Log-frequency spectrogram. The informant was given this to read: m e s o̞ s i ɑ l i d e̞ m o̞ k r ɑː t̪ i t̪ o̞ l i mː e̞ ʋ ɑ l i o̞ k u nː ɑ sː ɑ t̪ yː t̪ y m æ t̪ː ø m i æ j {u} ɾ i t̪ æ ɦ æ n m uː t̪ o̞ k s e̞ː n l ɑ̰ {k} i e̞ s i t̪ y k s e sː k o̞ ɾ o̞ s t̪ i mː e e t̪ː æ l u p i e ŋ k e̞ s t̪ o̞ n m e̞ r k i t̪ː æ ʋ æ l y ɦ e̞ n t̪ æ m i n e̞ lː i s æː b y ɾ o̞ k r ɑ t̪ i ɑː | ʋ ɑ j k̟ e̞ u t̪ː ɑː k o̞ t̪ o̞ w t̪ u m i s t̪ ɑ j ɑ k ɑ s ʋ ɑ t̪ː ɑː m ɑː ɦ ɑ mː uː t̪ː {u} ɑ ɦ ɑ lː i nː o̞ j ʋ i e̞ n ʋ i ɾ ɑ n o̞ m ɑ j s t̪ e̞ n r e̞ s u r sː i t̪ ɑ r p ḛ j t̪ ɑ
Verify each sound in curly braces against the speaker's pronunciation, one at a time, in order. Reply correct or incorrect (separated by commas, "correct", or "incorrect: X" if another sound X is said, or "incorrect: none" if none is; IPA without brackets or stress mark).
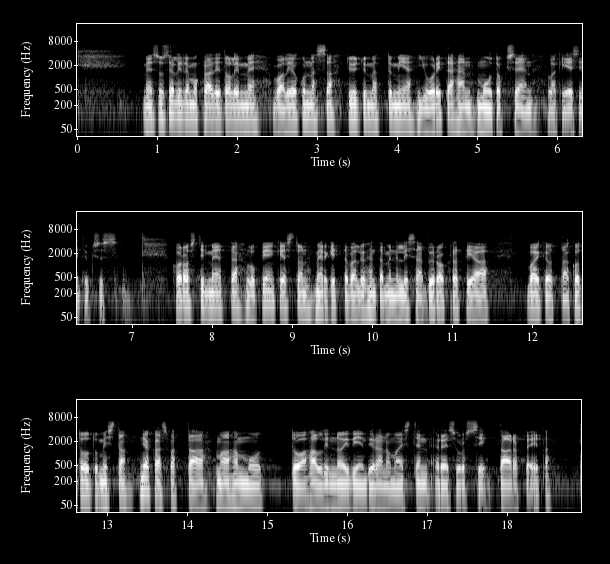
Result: incorrect: uː, correct, incorrect: o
